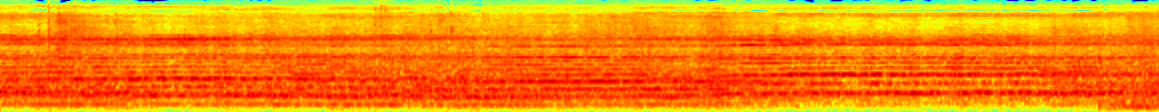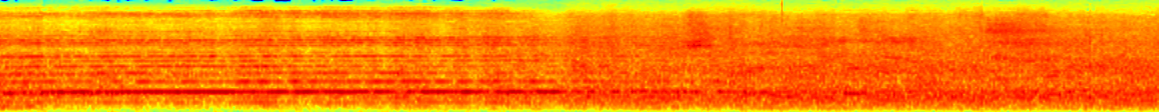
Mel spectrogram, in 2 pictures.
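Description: A man chants in long, drawn-out melodic tones through a microphone, echoing in a large hall.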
